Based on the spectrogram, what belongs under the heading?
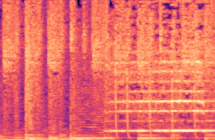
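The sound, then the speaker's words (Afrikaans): The Tini train, a steam train, sounds its whistle in a long, steady, fairly loud blast, with rhythmic puffs of engine chuffing underneath and no one speaking. “Is dit dalk die Tini trein wat ek daar gewaar?”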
